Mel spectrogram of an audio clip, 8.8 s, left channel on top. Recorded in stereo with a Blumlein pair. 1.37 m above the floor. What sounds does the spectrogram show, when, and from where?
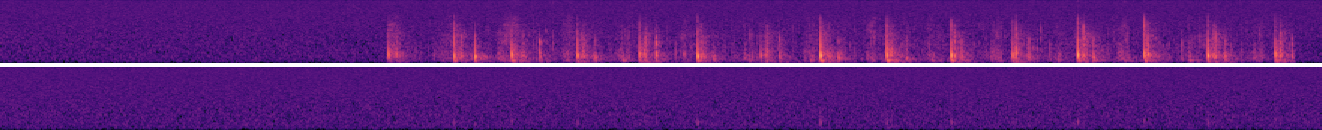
2.6 s running footsteps: 45° left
